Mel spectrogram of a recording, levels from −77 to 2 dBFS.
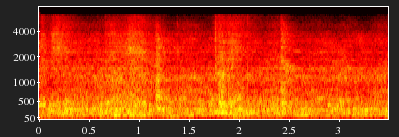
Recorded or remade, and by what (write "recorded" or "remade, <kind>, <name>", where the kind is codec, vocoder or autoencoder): remade, codec, DAC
